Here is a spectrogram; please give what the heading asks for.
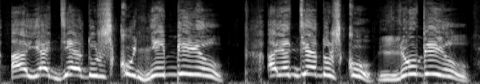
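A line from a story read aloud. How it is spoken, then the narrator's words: Shouting from the doorway. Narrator (Russian): Миша прямо с порога закричал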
